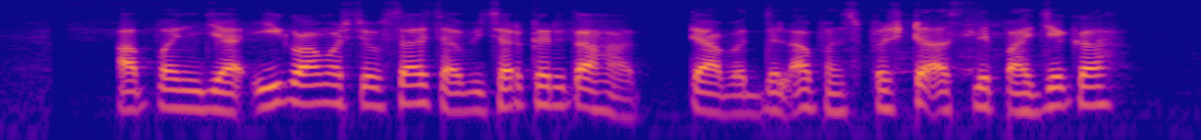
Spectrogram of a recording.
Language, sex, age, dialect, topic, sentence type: Marathi, male, <18, Standard Marathi, agriculture, question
